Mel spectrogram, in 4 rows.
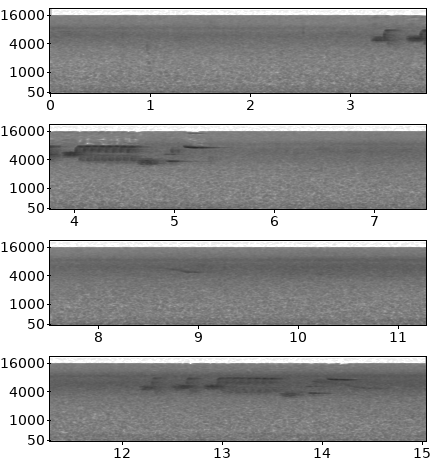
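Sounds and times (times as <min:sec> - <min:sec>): steady outdoor hiss: 0:00.0 - 0:15.0
songbird singing: 0:03.2 - 0:05.5, 0:08.7 - 0:09.1, 0:12.2 - 0:14.7.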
